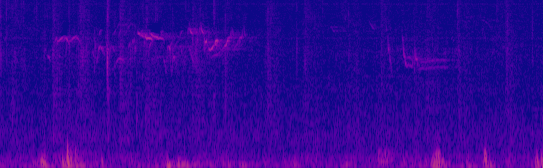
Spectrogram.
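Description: Hoofbeats of a ridden grey horse on a loose gravel arena surface: dull, uneven thuds as it moves across the ring.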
